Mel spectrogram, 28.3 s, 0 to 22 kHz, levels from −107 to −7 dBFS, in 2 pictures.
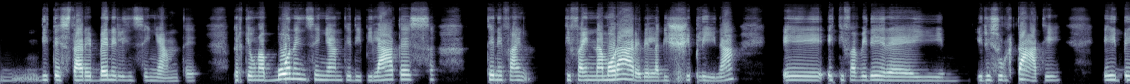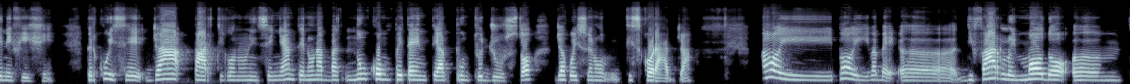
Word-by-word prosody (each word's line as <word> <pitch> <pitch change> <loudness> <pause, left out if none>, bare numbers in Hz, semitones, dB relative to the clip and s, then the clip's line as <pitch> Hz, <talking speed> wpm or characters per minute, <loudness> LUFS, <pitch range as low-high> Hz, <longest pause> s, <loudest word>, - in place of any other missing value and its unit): mhmm, 165 -1 -21
di 200 0 -6
testare 190 -1 +4
bene 205 +3 +4
l'insegnante, 175 - -7 0.4
perché, 195 +1 -3
una 190 0 +3
buona 235 +7 +7
insegnante 205 -4 -3
di 185 0 -12
Pilates, 220 +4 +2 0.6
te 215 - +2
ne 205 -1 -3
fa 200 -1 +1
in 195 +4 -8 0.4
ti 205 - -6
fa 195 0 +2
innamorare 200 +3 +6
della 170 0 -3
disciplina, 175 -1 0 0.6
ehm, 190 -1 -2
e 195 - -4
ti 200 - -10
fa 190 0 -2
vedere 185 -3 0
i 170 -1 -10
mhmm, 160 0 -27 0.3
i - - -5
risultati 185 -2 +1 0.5
e 200 +1 -1
i 205 -3 -3
benefici, 170 -5 -6 0.4
per 195 -1 -8
cui, 245 +1 -4
se 200 -4 -3
già, 235 +7 +5 0.2
parti 195 -2 +2
con 190 0 -8
un'insegnante 195 +4 -4
non 210 +1 -6
abba 205 -1 -1
non 230 +5 -5
competente 215 -5 0
al 190 0 +1
punto 190 -1 -8
giusto, 175 +5 -2 0.3
già 210 +1 -1
questo 195 -1 -3
è - - -4
no 185 -1 -11
ti 195 - -12
scoraggia. 185 -1 +1 0.8
Poi 205 - -2
poi 225 -7 -2
vabbè, 200 -3 -7
ehm, 170 -3 -7
di 200 +4 -12
farlo 245 0 +5
in 200 -1 -5
modo, 225 -1 +3
ehm, 185 -1 -5
195 Hz, 130 wpm, -22 LUFS, 185-210 Hz, 0.8 s, buona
